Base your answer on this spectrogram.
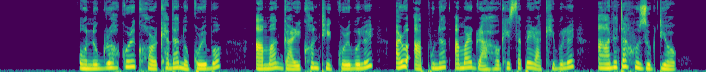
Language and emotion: Assamese, fearful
